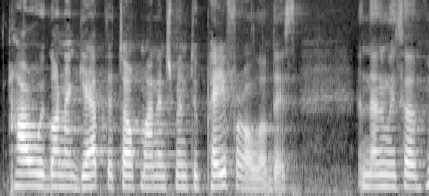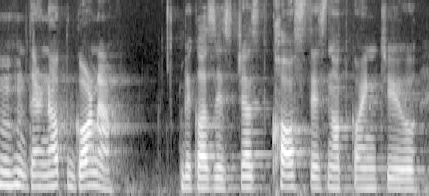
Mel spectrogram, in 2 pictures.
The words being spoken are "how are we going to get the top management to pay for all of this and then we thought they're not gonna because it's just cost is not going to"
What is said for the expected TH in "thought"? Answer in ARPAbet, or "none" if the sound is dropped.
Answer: S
